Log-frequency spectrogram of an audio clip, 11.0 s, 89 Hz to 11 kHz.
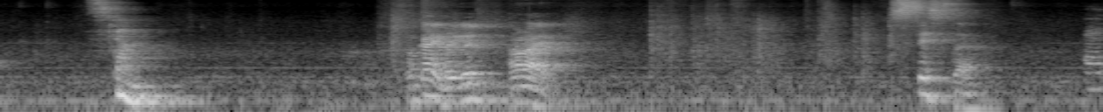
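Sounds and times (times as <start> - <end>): low room hum: 0.0 - 11.0
paper sheets rustling: 3.8 - 4.9, 6.4 - 9.2.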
